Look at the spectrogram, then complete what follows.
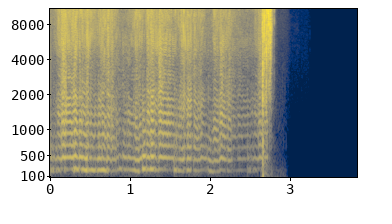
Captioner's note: fly buzzing; fly splatting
